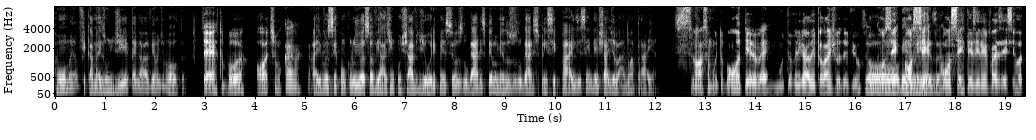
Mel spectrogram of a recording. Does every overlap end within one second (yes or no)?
no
